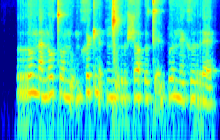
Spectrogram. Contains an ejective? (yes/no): no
